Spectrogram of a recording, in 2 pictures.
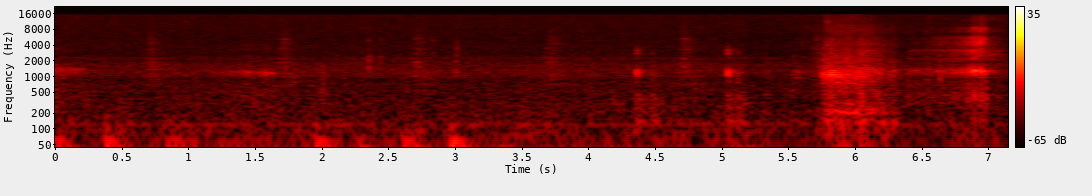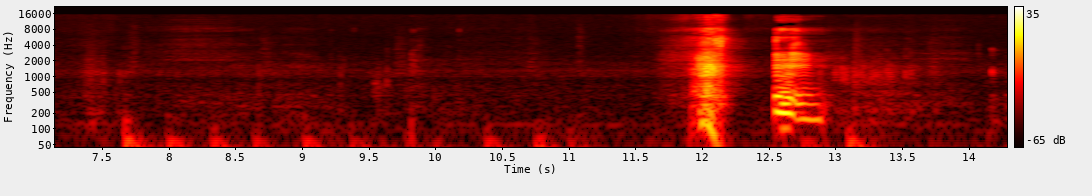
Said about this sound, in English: Real quick, I'm going to have to sneeze.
